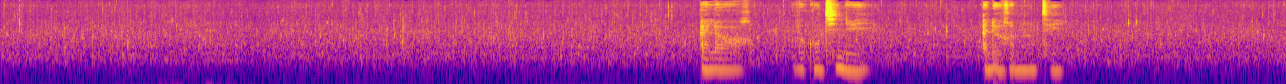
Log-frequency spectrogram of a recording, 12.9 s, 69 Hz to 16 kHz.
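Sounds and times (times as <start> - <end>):
brook babbling and splashing: 0.0 - 12.8
speech: 7.4 - 8.8, 9.8 - 10.7.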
